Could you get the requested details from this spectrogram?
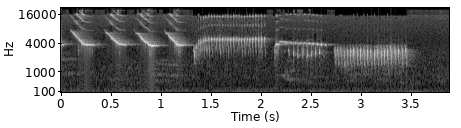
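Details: Canary song: four sharp descending chirps, a sustained high whistle, a short buzzy phrase and a rapid rattling trill, clear against a quiet background.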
